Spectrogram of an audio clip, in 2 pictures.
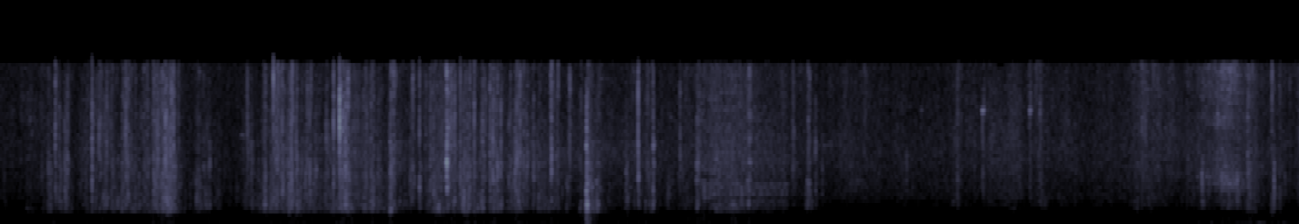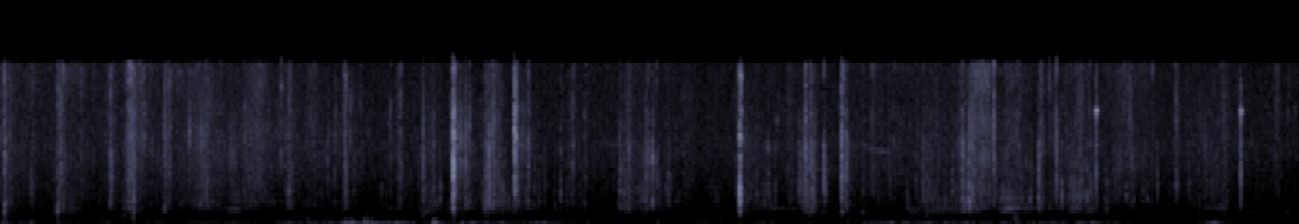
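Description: A rake scrapes and rustles through dry mulch and soil.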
